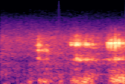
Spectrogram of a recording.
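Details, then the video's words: A rackelhane (black grouse × capercaillie hybrid) gives three short, hoarse, nasal calls, each a little longer than the last, over a rough, throaty undertone. "Rackelwild call"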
